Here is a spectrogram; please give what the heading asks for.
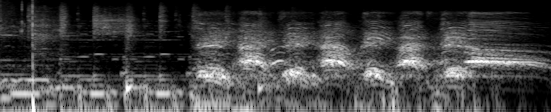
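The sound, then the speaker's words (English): A baseball stadium crowd roars at Citizens Bank Park as the Phillies take the lead. Loud, sustained cheering rises into rhythmic, chant-like swells of massed voices. “It is Bedlam at the bank as Bryce Harper has put the Phillies on top.”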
